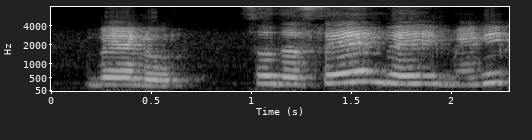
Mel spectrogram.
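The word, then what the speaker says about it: Vellore: So Velur it is in Tamil and in English Vellur. So we have to pronounce it as Velur.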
